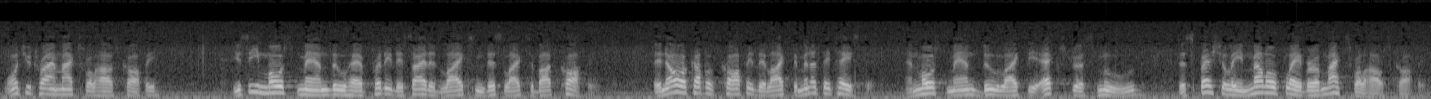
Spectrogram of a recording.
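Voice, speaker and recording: A man's voice: mid-range voice, animated, normal speed, a little mellow, breathy edge. A man reading a 1930s radio commercial as announcer, with a persuasive, emphatic salesman's delivery. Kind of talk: 1930s radio advertising read. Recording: muffled 1930s radio broadcast.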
